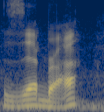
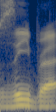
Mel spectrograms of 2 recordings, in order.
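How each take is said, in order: First: Zebra is said in a non-American, South African way. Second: Zebra is said in an American way.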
